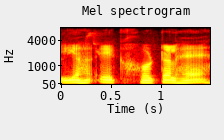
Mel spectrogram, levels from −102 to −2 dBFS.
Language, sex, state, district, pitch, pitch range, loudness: Hindi, male, Jharkhand, Deoghar, 115 Hz, 105-120 Hz, -20 LUFS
